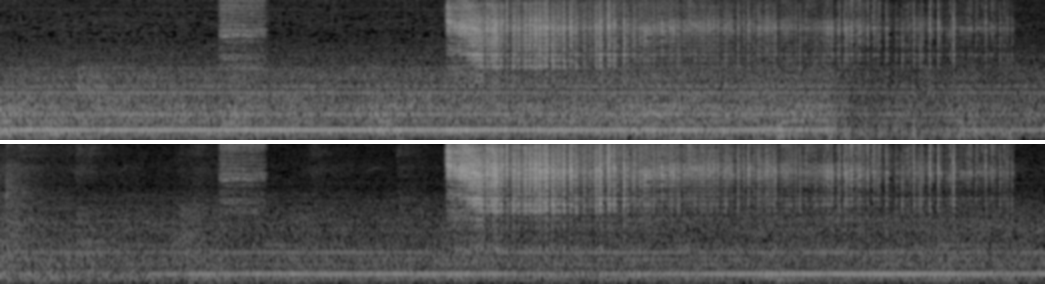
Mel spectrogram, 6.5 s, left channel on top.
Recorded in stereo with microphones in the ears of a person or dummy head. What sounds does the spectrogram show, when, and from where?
1.4 s snoring: 10° left (ahead or behind)
2.8 s frying: 15° right (ahead or behind)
